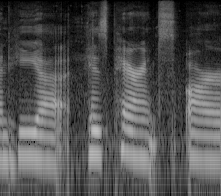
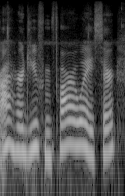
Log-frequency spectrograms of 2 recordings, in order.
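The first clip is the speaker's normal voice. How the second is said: ordinary talk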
